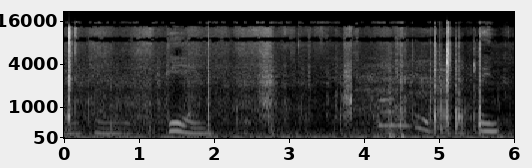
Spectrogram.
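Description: A woman's drawn-out yawn, then several short wordless hums and sighs that bend up and down in pitch, with a few sharp clicks between them.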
